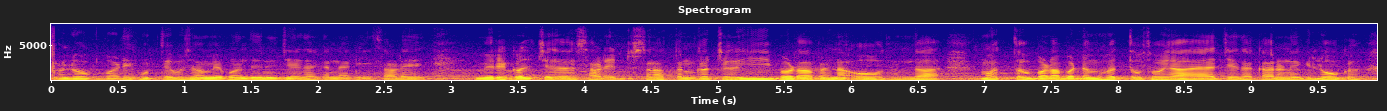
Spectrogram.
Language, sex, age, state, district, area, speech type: Dogri, male, 18-30, Jammu and Kashmir, Udhampur, rural, spontaneous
